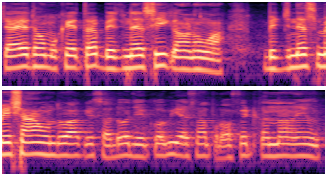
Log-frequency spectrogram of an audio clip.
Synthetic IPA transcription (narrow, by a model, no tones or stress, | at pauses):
t͡ɕaːet̪ʰõmũːkʰet̪ɐbɪd͡ʑnɪsɦiːkaːɪɽ̃oaː | bɪd͡ʑnɪsmẽʃaːɦũːnd̪oaːkesɐɗod͡ʑeːkobɪɐsãpɾɔːfɪʈkɐ̃nd̪aːɦijũ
